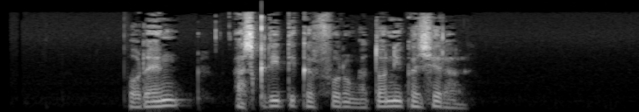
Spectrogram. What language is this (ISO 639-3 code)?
glg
